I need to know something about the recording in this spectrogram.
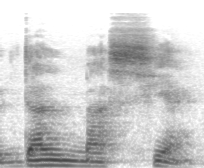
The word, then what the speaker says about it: Dalmatien: Similar spelling, similar pronunciation, little variation from English to French. Dalmatian is spelled with the A-N. In French, it's spelled with the E-N. Dalmatian becomes le Dalmatien.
